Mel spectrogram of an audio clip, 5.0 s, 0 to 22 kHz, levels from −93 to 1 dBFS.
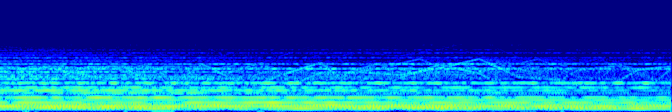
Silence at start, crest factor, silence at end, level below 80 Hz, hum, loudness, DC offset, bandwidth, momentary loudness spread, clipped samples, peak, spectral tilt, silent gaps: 0 s; 12 dB; 0 s; -72 dBFS; none; -41 LUFS; under 0.1%; 4.4 kHz; 3 LU; under 0.1%; -28 dBFS; -8.5 dB/octave; none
